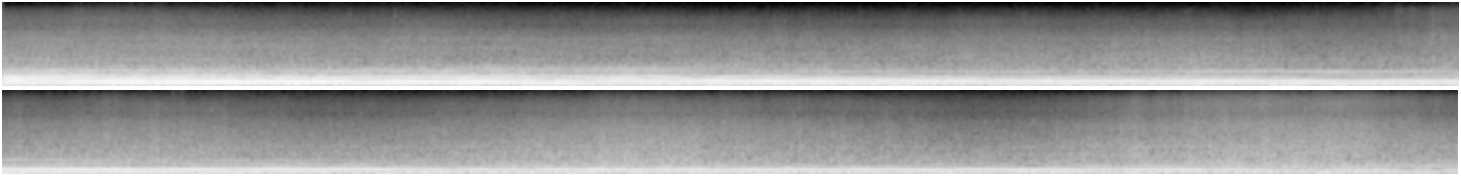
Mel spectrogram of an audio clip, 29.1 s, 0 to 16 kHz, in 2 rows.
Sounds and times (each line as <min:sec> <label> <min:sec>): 0:00.0 Ocean water on the rocks 0:29.1
0:00.0 fishing boats passes 0:29.1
